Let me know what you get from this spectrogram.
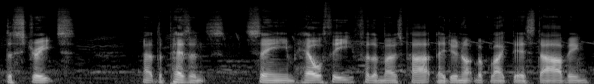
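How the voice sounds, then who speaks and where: A man narrating a tabletop role-playing game as storyteller, improvising descriptions with hesitant pauses. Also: deep voice, little pitch movement, bright, forceful tone.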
